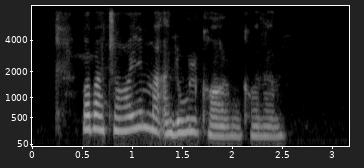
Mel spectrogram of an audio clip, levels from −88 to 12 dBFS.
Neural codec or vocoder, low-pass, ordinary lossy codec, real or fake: vocoder, 44.1 kHz, 128 mel bands every 512 samples, BigVGAN v2; 7.2 kHz; Opus, 16 kbps; fake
